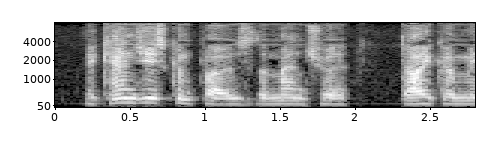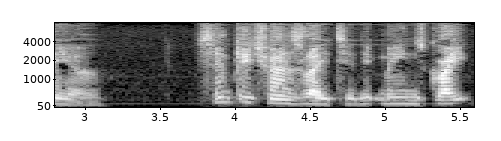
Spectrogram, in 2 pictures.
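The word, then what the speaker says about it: Dai Ko Myo: The Reiki Master Symbol is pronounced Daiko.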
